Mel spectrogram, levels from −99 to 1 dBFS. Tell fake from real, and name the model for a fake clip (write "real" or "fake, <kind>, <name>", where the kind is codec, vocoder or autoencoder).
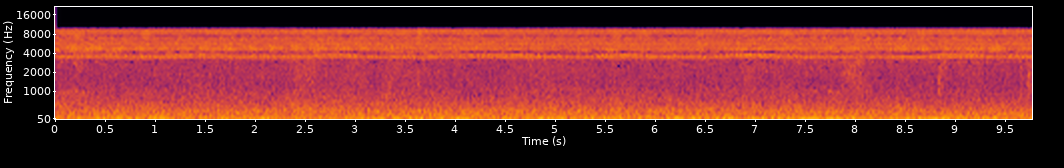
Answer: real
